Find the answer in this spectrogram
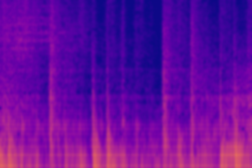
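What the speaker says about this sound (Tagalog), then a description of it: "Sinira mo ang bato ng makalangit na daw" Heavenly dao stone shattering as a fantasy story sound effect: several sharp cracking bursts spread over a few seconds, each with a bright breaking snap, over a dense rumbling bed, fairly close and with no speech.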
